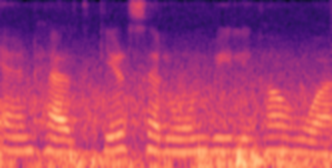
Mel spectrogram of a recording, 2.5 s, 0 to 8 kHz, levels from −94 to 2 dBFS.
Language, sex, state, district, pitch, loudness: Hindi, female, Punjab, Pathankot, 190 Hz, -17 LUFS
